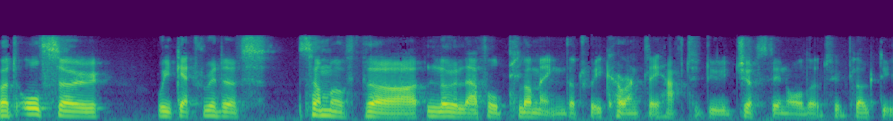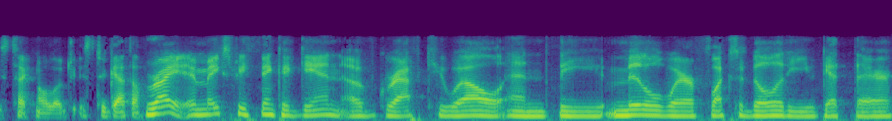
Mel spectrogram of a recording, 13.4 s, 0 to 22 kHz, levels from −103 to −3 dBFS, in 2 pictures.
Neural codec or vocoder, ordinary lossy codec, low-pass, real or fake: codec, 16 kHz, 8 kbps, FunCodec, trained on Chinese and English, 25 frames a second; AAC, 48 kbps; 7.2 kHz; fake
